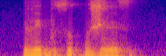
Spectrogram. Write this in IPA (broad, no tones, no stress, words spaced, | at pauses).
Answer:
βeb uθuk͡puʒ ɘːθ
